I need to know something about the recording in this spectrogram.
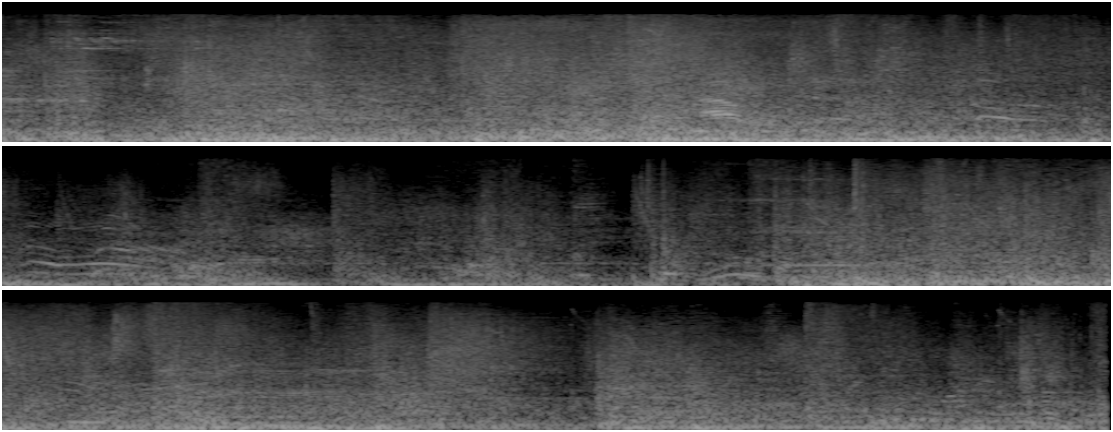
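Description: Fantasy spells crackle, whoosh and boom in a fast battle.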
